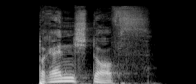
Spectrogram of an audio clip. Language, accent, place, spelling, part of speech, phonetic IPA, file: German, Germany, Berlin, Brennstoffs, noun, [ˈbʁɛnˌʃtɔfs], De-Brennstoffs.ogg
- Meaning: genitive singular of Brennstoff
